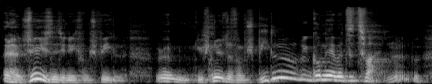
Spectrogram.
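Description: An actor playing a vain, ageing celebrity in a radio play, imperious, aloof and rambling in aphorisms with little tag questions. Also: male voice, mid-range voice, sing-song, quick pace, warm tone, close to an everyday voice. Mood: musing, pontificating. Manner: haughty, rambling, aphoristic, with clipped tag questions and self-corrections. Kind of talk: radio play monologue in dialogue.

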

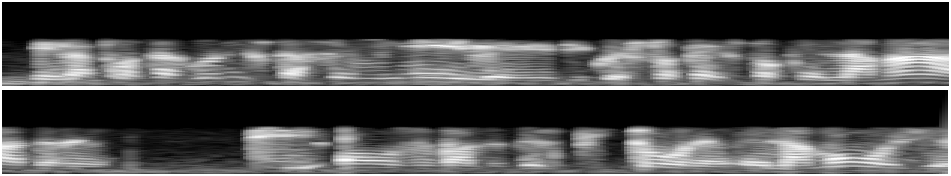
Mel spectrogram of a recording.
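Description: A man's voice: fairly high pitch, husky. A man, a theatre director being interviewed on radio, explaining a play in an erudite, emphatic, literary way. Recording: narrow, echoey telephone line.

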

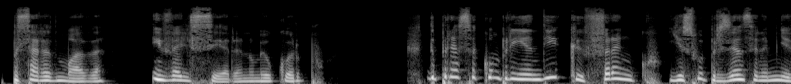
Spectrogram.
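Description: A woman with a European Portuguese accent reading a literary novel aloud in the first person, measured and reflective. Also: lowish voice, mellow, dry recording, studio quality. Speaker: audiobook narrator. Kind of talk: literary audiobook narration.

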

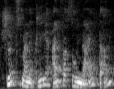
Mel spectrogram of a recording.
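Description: In an echoing room with faint noise, a cynical silver knife speaks in a low-key, mellow female voice. She is dry, sardonic and suspicious, as suits a radio drama. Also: animated, unhurried. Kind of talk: German radio play acting.

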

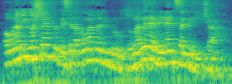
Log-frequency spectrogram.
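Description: A man's voice: sits high, sing-song, fast talker. A man reads comic one-liners aloud at a live book presentation, in a wry, joking way with offhand asides. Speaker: journalist and author presenting his book. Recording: echoey room, distant mic, faint noise.

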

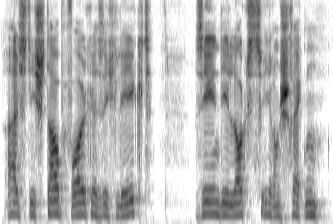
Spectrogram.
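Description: A man narrating a children's radio play in a measured storytelling manner. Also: on the high side, steady tone, a bit bright. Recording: noisy soundtrack recording.

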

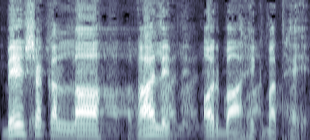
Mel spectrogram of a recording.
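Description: A professional male narrator reading a scripture translation in a measured, solemn, formal studio style. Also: mid-range voice, big pitch swings, a bit bright. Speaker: translation reader. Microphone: studio mic.

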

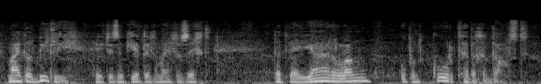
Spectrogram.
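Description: A man's voice: lowish voice, big pitch swings, normal speed. An actor playing a reflective, world-weary male catastrophe survivor in a 1960s Dutch radio drama, articulate and wry, with a Netherlandic accent. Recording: noisy old 1960s radio recording.

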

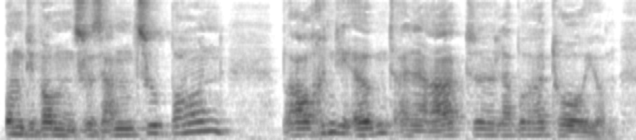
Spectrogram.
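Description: An actor playing an excitable, grumbling sidekick in a German radio drama caper. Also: male voice, mid-range voice, moderate pace, natural voice. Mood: eager.

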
